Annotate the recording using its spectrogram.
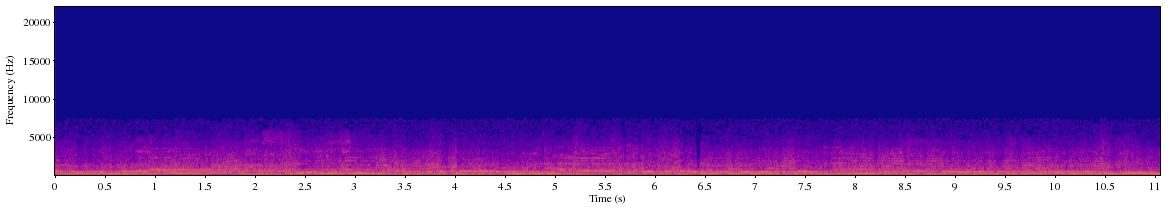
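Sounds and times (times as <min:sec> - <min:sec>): big band playing held notes: 0:00.0 - 0:11.0.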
